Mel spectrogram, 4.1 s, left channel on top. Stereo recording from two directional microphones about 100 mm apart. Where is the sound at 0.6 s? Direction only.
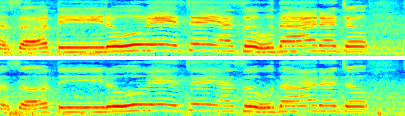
35° left (ahead or behind).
